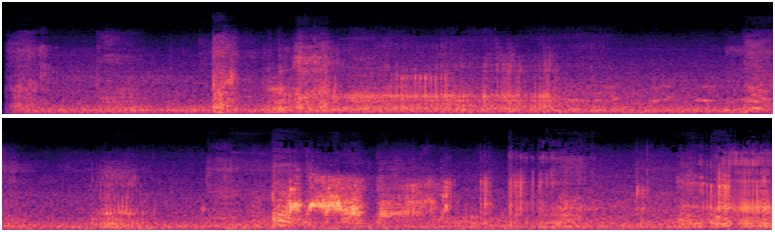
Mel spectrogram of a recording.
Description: Seal, Elephant Growl, Snort. Multiple Growls, Snorts With Ocean In Background. Close Perspective.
